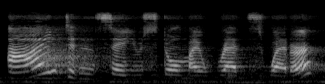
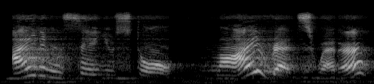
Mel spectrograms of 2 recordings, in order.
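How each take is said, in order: First: The word "I" carries the stress. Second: The word "my" carries the stress. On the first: Someone else said it. "Maybe somebody else said that you stole the red sweater, and I didn't say it" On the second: The sweater stolen belonged to someone else. "perhaps I said you stole someone else's red sweater"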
